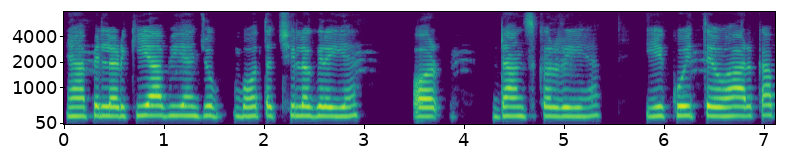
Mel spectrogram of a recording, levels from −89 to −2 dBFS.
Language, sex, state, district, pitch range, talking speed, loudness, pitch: Hindi, female, Bihar, Gopalganj, 240-255 Hz, 175 wpm, -18 LUFS, 245 Hz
